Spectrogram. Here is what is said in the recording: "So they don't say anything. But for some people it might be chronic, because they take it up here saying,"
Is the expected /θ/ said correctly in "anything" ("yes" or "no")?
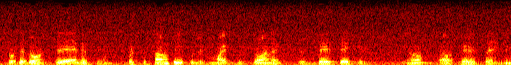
no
